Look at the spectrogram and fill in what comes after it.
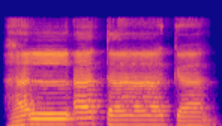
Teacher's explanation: huruf lam ini teman-teman perhatikan, kita tunaikan sifat tawasudnya ya, tengah-tengah antara syiddah dan rakhawah, yaitu kita alirkan suaranya sedikit. Hal ataka, jadi jangan terputus hal ataka ya, tapi dialirkan sedikit.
